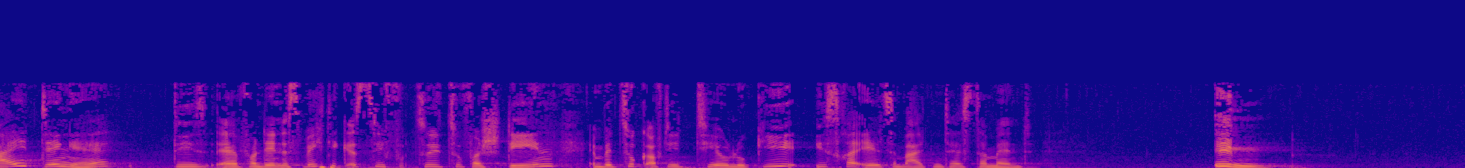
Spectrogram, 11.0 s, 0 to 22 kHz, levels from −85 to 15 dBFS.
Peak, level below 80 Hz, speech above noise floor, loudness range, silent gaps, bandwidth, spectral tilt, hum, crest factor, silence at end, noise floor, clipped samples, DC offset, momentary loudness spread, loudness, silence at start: -8 dBFS; -56 dBFS; 39 dB; 3 LU; none; 11.5 kHz; -4.5 dB/octave; none; 22 dB; 1.25 s; -67 dBFS; under 0.1%; under 0.1%; 11 LU; -28 LUFS; 0 s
